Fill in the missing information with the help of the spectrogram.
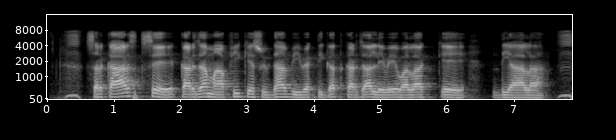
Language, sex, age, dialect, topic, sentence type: Bhojpuri, male, 18-24, Southern / Standard, banking, statement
